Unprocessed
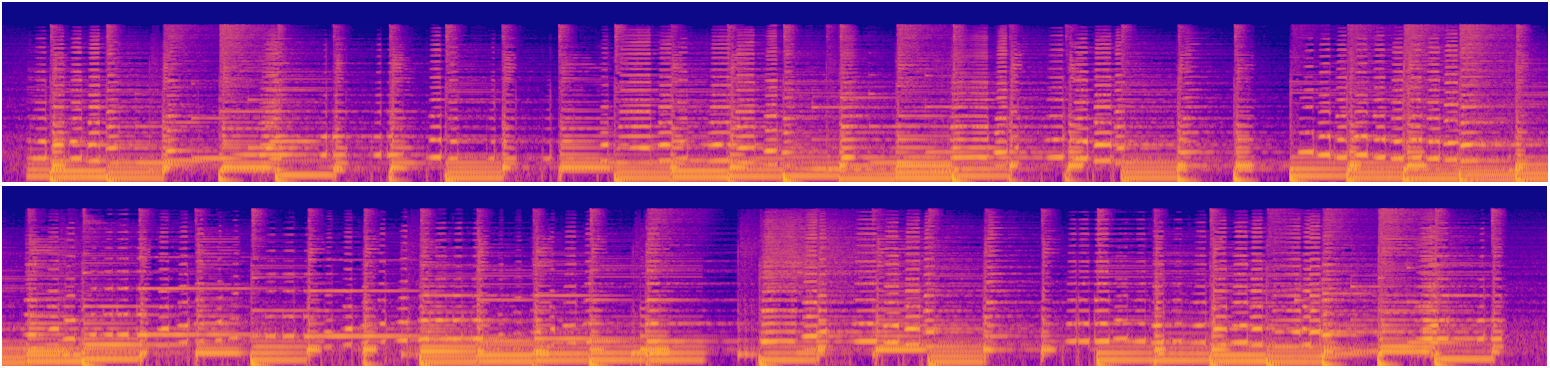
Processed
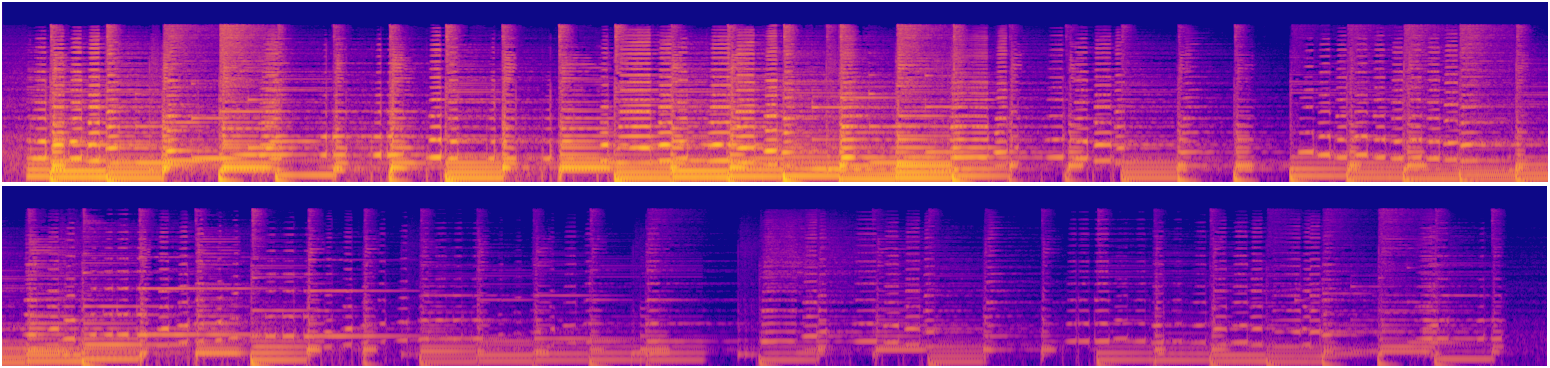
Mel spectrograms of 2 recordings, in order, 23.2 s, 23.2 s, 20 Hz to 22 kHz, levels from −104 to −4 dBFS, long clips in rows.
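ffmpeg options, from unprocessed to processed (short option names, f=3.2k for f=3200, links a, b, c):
-af "volume=18dB,afade=t=out:st=1.81:d=0.4:silence=0.251189,afade=t=in:st=2.21:d=0.54:silence=0.266073,afade=t=out:st=6.8:d=0.8:silence=0.251189,afade=t=out:st=13.68:d=0.83:silence=0.251189"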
